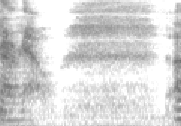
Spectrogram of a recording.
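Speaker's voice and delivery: sullen mumble. Retold or imitated. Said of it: "I'm like".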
